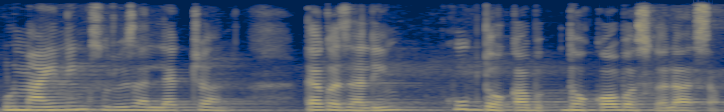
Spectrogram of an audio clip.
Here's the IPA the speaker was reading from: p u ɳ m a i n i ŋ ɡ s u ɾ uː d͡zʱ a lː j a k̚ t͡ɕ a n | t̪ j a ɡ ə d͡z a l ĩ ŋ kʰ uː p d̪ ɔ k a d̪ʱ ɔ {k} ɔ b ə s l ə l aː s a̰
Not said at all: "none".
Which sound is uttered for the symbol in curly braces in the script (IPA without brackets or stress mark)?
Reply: k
